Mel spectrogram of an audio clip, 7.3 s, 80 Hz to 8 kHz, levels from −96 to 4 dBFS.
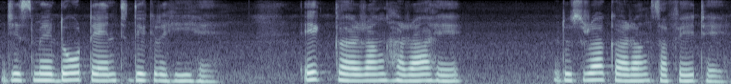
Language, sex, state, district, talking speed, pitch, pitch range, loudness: Hindi, female, Arunachal Pradesh, Longding, 130 wpm, 215 Hz, 205-230 Hz, -14 LUFS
